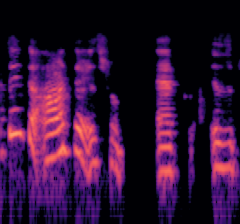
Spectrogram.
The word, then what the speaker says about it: Accra: I think that's where I think the author is from Accra. Is it pronounced Accra?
